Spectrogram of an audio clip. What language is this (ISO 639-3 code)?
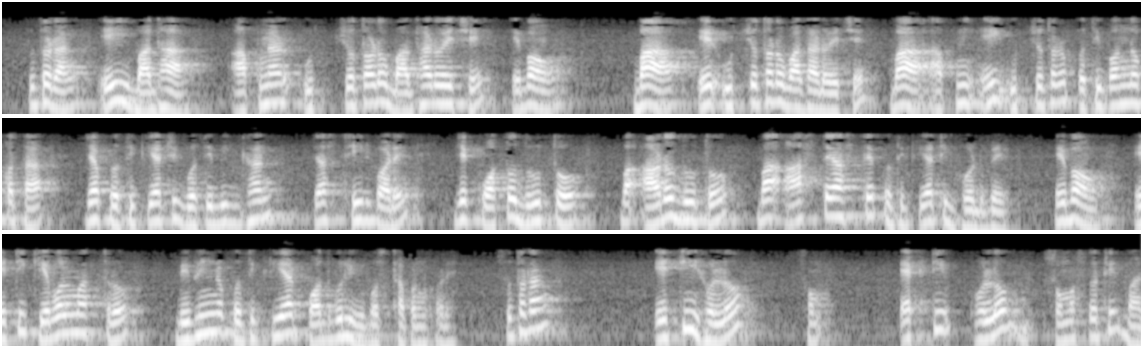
ben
